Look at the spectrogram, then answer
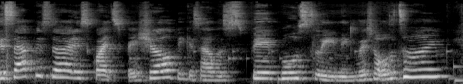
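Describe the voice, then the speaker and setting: With music in the background, a woman speaks at a high pitch with very wide pitch swings. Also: moderate pace. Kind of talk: casual talk to camera.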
